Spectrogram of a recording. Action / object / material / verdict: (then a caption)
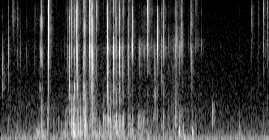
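scrape / cardboard box in plastic film / plastic film / none. Fingertips and short nails scratch and rub the barcode side of a small, hollow cardboard box wrapped in plastic film. The result is a run of quiet, dry, bright crinkles and scratchy taps, densest in the middle and fading toward the end. Each contact stops almost at once.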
